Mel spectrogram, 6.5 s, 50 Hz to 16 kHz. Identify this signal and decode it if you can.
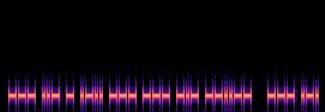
Morse code, heard as a keyed tone, about 25 wpm, 600 Hz. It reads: OUTLOOK, OR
